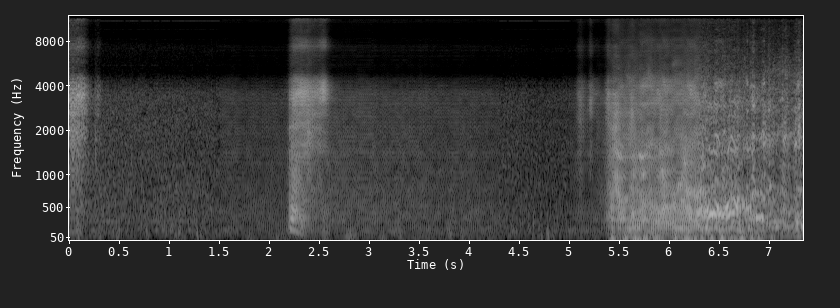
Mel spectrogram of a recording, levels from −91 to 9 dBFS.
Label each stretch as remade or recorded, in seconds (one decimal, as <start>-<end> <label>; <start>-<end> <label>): 0.0-1.5 recorded; 1.5-4.3 remade; 4.3-5.0 recorded; 5.0-6.3 remade; 6.3-7.3 recorded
